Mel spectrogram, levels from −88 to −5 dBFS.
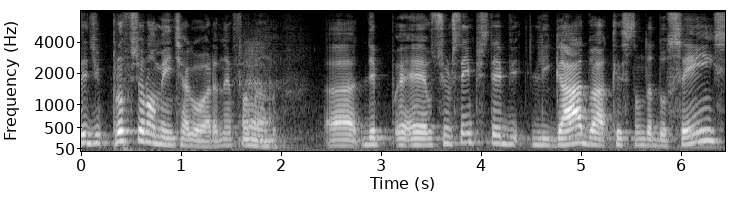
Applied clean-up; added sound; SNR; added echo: none; none; none; none.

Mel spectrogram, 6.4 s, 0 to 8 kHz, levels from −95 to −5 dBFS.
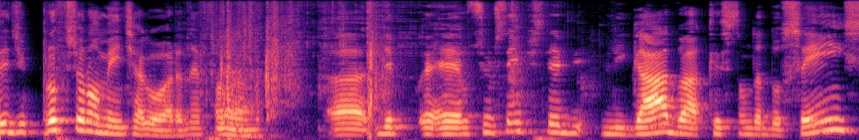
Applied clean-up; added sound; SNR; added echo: classical method log-MMSE.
